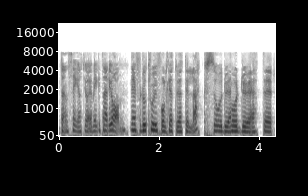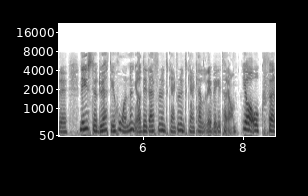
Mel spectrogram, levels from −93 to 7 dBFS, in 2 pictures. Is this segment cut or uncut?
cut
